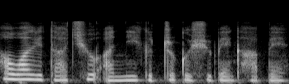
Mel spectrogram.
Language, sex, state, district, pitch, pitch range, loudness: Rengma, female, Nagaland, Kohima, 195 Hz, 180-230 Hz, -19 LUFS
